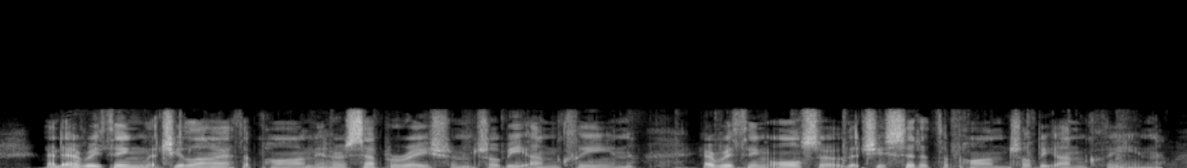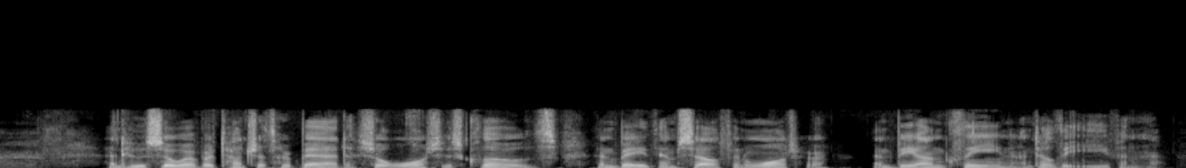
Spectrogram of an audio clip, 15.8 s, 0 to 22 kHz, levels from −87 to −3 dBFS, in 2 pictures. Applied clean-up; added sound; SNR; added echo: neural mask model Resemble Enhance denoiser.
